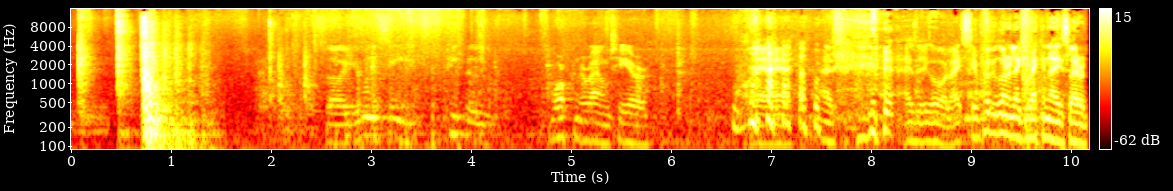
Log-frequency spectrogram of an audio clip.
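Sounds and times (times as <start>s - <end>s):
green door slamming at a distribution centre for Irish products: 0.5s - 1.6s
speech: 2.6s - 10.1s
laughter: 6.6s - 8.5s.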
